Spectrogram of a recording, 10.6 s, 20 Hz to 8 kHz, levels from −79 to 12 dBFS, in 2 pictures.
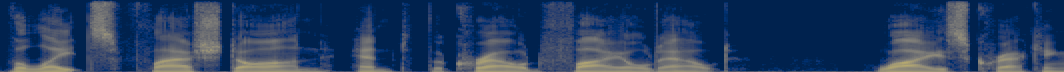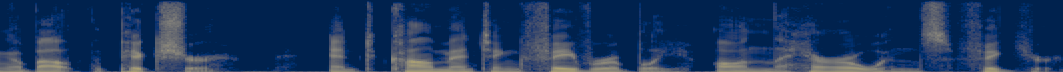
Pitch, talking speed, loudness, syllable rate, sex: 90 Hz, 120 wpm, -22 LUFS, 4.0 syllables/s, male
